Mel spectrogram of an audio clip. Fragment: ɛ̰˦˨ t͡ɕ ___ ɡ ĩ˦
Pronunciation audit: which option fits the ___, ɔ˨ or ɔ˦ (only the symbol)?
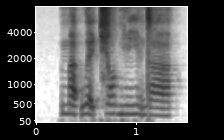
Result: ɔ˦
